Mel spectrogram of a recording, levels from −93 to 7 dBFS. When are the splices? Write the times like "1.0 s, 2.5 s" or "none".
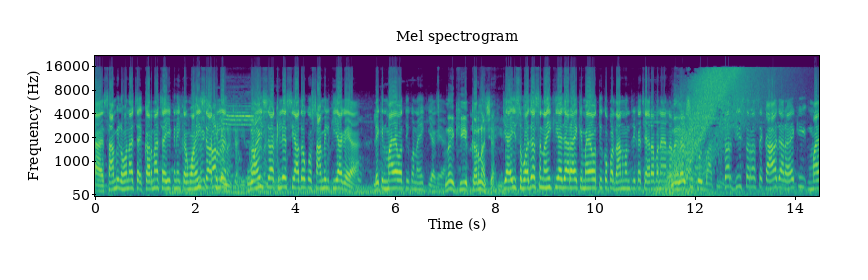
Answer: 12.4 s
